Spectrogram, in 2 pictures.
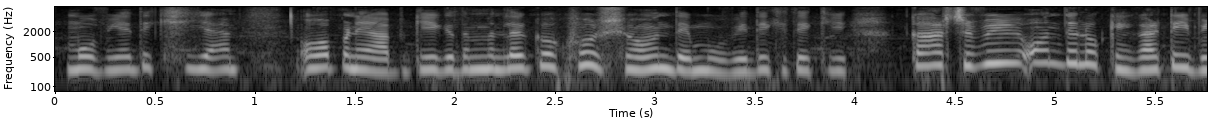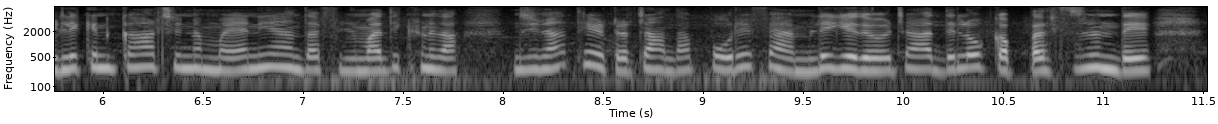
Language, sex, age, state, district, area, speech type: Dogri, female, 18-30, Jammu and Kashmir, Kathua, rural, spontaneous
